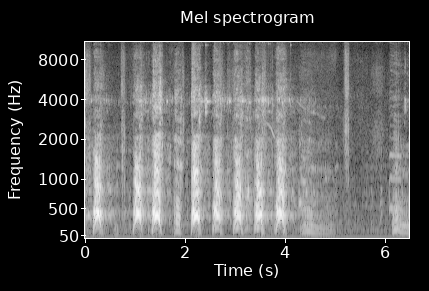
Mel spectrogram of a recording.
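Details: A black male Kashmiri Eksaya, Himalayan livestock guardian breed noted for ceaseless barking, delivers about eight deep barks at an uneven pace, then trails off into low whining sounds and quiet.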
